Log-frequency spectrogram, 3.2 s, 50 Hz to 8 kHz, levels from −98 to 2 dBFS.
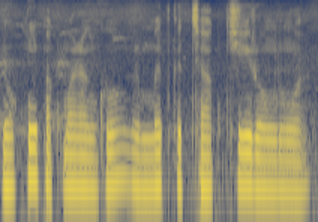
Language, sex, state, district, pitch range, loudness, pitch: Garo, male, Meghalaya, South Garo Hills, 110-120 Hz, -16 LUFS, 115 Hz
